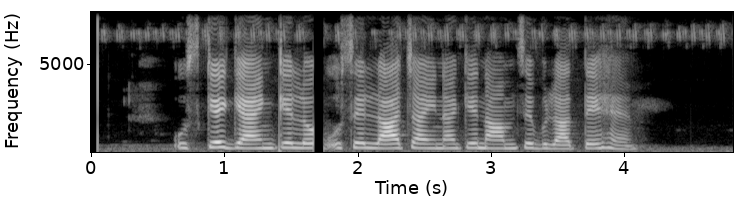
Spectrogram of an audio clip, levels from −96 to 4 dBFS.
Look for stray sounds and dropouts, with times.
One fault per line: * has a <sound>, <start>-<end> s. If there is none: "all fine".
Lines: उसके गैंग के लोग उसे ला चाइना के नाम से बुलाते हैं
* has a dropout, 1.7-1.7 s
